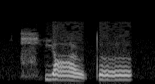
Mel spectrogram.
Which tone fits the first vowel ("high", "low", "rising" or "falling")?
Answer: falling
